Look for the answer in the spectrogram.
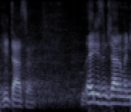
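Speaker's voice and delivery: normal talking voice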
